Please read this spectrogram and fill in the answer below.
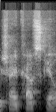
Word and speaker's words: Tchaikovsky: the life of Adrien shikovski look like and am I pronouncing that right yes yes so yeah pronounced like like the composer um so on average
